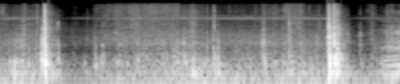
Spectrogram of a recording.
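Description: Plastic retaining clips of a rear hatch's interior trim panel snapping loose as the panel is pulled off by hand: two sharp snaps, one about half a second in and one near the end, with faint rubbing of the plastic between.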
